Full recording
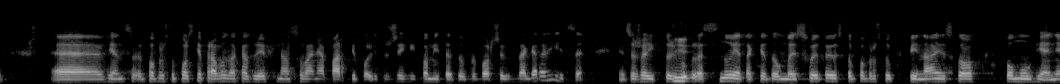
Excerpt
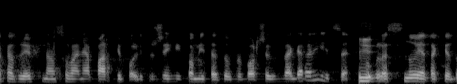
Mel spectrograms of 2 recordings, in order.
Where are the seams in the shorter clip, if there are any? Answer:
0:03.6

